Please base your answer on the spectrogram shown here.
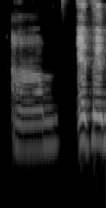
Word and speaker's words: Erverh: Erverh means Hebrew. That's the real pronunciation of the word Hebrew.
